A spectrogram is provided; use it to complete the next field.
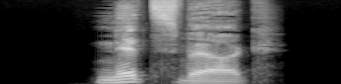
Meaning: network
- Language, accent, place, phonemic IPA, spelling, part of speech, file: German, Germany, Berlin, /ˈnɛt͡sˌvɛʁk/, Netzwerk, noun, De-Netzwerk.ogg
